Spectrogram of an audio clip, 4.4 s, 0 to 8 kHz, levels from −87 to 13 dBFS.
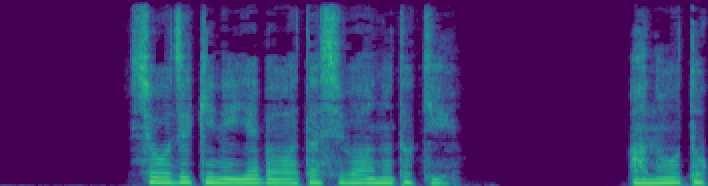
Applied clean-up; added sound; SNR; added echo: neural mask model Resemble Enhance denoiser.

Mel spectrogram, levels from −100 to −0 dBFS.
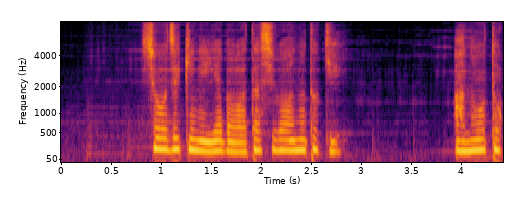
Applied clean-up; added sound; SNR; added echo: neural separator model SepFormer DNS4.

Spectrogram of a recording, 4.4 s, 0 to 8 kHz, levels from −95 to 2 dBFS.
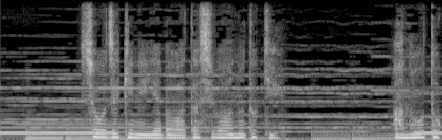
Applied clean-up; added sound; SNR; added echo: none; Telephone; 9 dB; none.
